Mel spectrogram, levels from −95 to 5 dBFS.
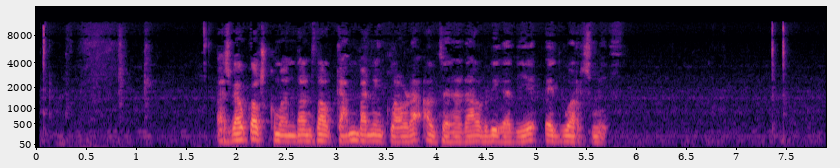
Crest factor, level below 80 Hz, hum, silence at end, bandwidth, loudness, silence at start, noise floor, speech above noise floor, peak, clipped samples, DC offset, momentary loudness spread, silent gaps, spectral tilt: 22 dB; -56 dBFS; none; 0.4 s; 11.5 kHz; -27 LUFS; 0.05 s; -62 dBFS; 36 dB; -8 dBFS; under 0.1%; under 0.1%; 17 LU; none; -6.5 dB/octave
